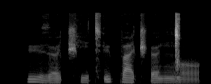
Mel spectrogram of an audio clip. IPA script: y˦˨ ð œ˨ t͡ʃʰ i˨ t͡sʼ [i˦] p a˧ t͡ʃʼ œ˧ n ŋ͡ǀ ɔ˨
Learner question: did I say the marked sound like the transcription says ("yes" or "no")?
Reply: no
